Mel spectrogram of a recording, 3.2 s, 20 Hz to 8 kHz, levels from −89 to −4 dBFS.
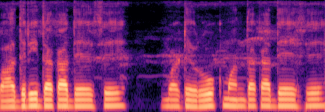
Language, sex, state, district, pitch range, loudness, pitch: Halbi, male, Chhattisgarh, Bastar, 125-130 Hz, -16 LUFS, 130 Hz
